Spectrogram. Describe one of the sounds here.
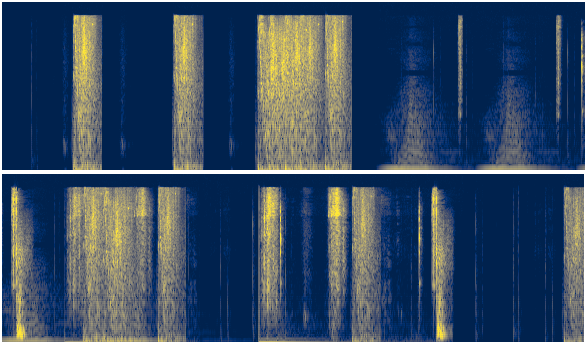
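Short electronic game sound effects play in bursts.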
